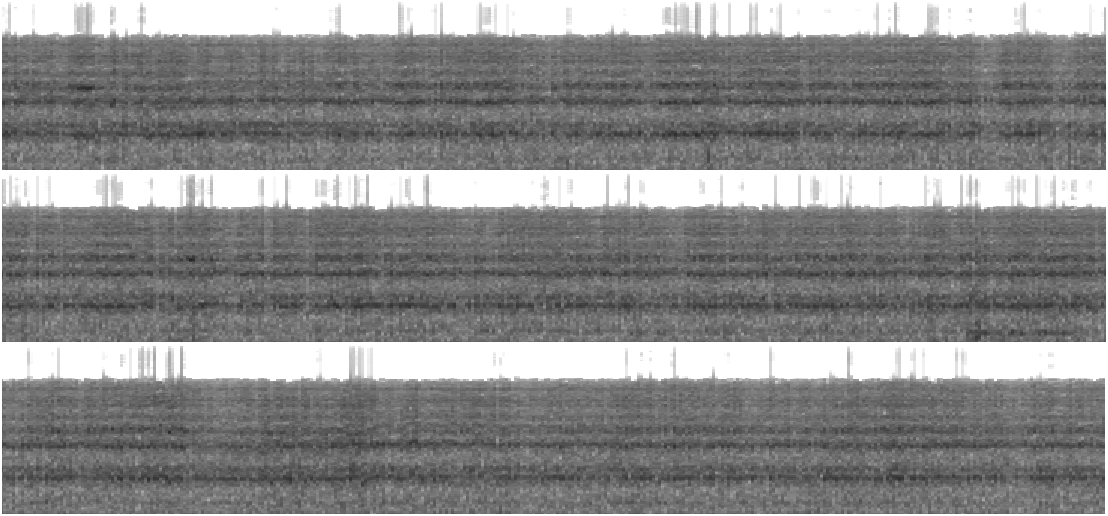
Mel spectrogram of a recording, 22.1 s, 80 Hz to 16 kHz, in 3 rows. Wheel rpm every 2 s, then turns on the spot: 230, 230, 230, 230, 240, 230, 240, 230, 220, 230, 230.
none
